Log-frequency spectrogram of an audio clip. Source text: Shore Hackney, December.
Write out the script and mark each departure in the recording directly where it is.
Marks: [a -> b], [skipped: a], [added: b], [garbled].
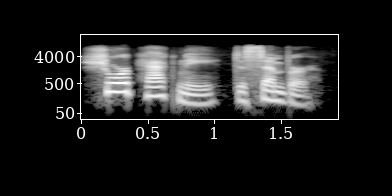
Shore Hackney, December.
